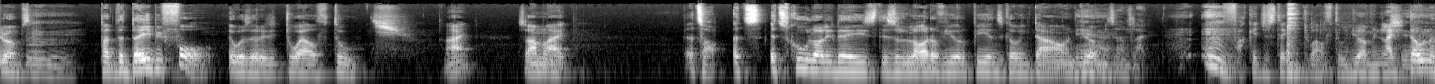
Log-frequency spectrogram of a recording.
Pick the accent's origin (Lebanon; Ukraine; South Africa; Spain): South Africa; moved away as an adult; now in Sweden; I'm from Mzansi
